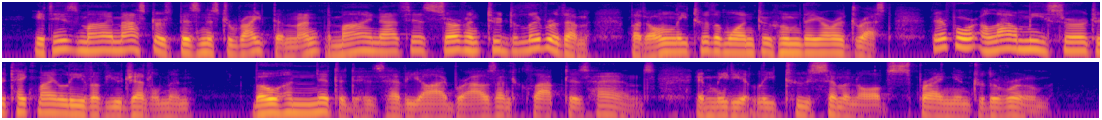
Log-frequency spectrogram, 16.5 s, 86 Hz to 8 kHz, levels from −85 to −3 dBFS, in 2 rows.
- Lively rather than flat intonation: Yes, wide, 6.9 semitones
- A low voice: Yes, low, 130 Hz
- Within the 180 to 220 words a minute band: Yes, average, 195 wpm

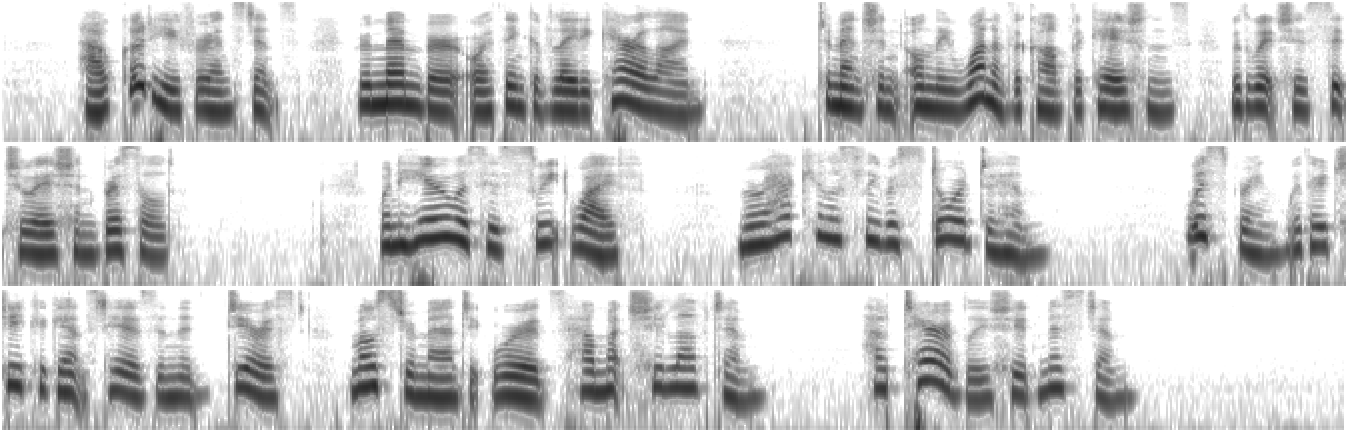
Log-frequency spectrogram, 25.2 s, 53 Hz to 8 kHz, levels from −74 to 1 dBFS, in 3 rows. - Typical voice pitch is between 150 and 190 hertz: Yes, medium, 185 Hz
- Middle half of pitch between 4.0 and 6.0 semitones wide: Yes, average, 5.3 semitones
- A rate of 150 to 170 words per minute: No, slow, 135 wpm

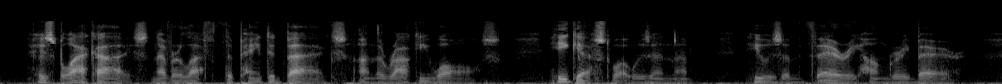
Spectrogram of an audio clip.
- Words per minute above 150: No, average, 145 wpm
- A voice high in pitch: No, very low, 90 Hz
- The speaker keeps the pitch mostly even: Yes, narrow, 1.2 semitones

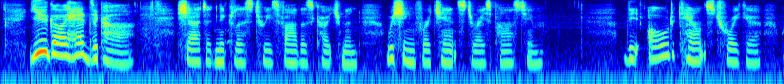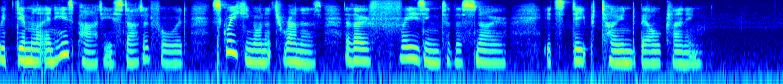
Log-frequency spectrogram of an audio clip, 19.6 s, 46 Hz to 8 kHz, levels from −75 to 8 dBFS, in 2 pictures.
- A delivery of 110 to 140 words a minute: Yes, slow, 135 wpm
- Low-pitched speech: No, medium, 180 Hz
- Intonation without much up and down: No, average, 3.4 semitones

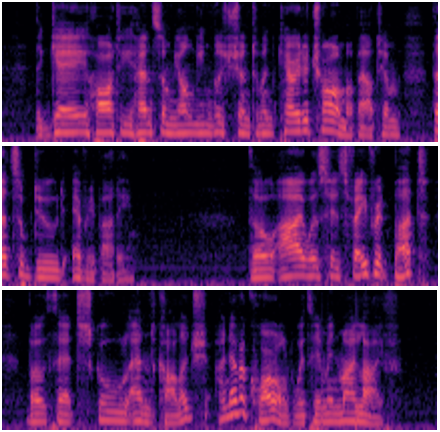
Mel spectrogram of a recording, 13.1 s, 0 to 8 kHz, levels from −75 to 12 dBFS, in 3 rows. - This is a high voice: No, low, 135 Hz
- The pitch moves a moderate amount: Yes, average, 3.3 semitones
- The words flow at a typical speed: Yes, average, 155 wpm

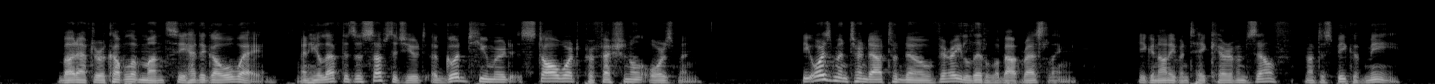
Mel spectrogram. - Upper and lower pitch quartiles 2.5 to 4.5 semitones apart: No, average, 5.1 semitones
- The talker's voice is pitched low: Yes, low, 105 Hz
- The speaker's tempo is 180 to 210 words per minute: Yes, average, 190 wpm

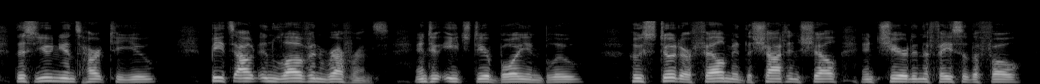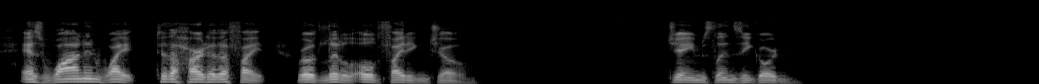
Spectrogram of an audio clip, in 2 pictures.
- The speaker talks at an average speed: Yes, average, 155 wpm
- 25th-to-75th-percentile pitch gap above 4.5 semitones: No, average, 3.8 semitones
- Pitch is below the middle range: Yes, low, 120 Hz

